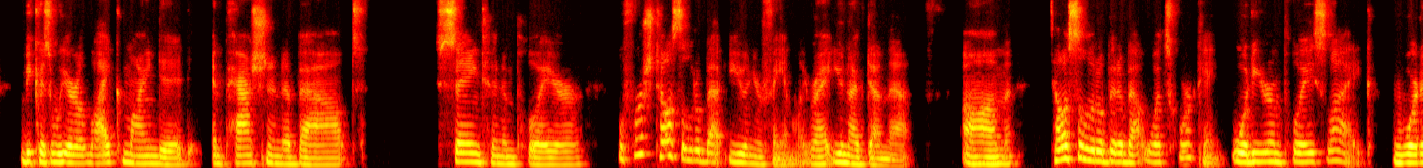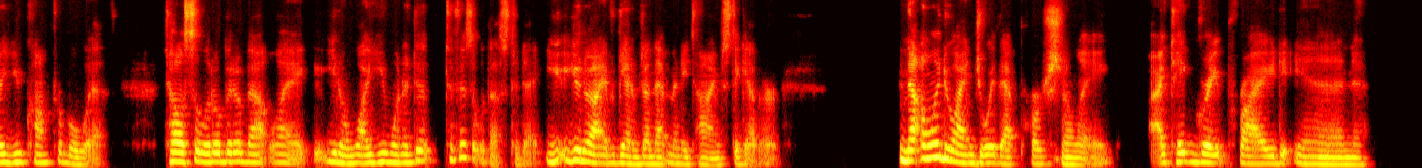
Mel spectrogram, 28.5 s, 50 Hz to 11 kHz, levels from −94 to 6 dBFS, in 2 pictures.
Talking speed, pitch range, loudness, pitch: 190 wpm, 135-180 Hz, -20 LUFS, 160 Hz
